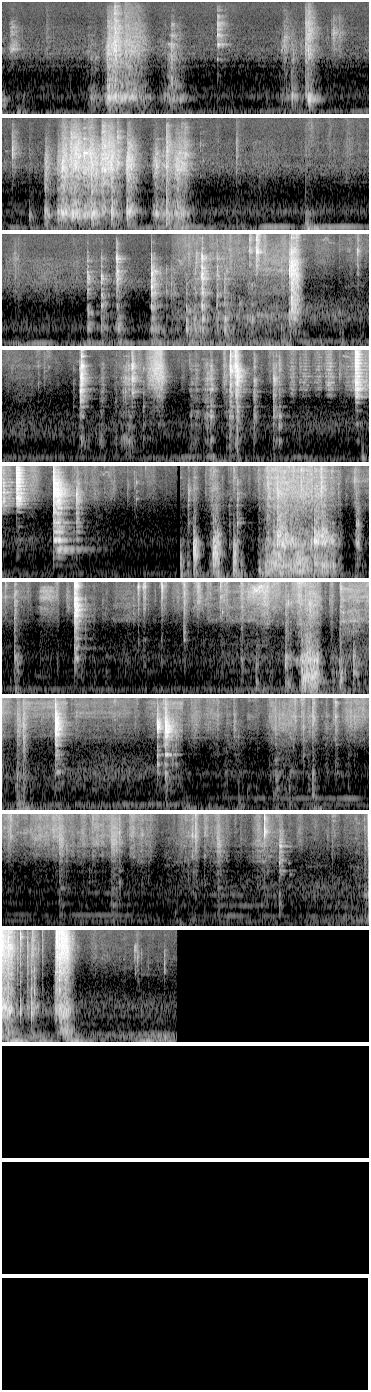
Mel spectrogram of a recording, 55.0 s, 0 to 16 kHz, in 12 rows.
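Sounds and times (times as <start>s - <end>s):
metal tools clinking and clanking: 1.1s - 7.3s, 10.2s - 38.6s.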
